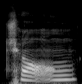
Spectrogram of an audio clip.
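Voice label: "qiong", Mandarin Chinese, third tone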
